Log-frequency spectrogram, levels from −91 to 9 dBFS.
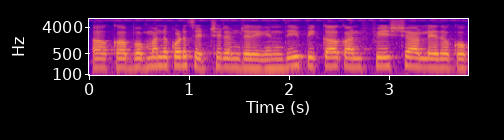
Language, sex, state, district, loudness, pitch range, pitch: Telugu, female, Andhra Pradesh, Annamaya, -18 LUFS, 170-190 Hz, 180 Hz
